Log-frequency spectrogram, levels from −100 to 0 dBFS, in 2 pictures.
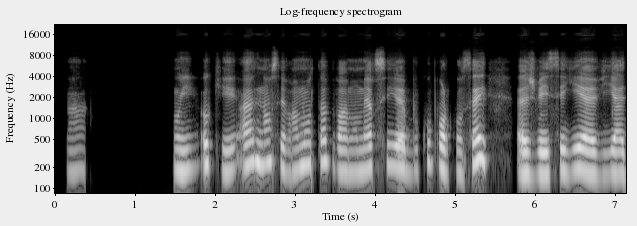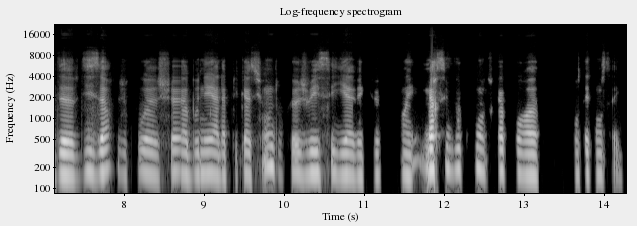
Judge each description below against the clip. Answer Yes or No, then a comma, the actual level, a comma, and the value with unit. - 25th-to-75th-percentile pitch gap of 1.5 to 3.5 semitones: Yes, average, 2.8 semitones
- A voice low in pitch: No, medium, 170 Hz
